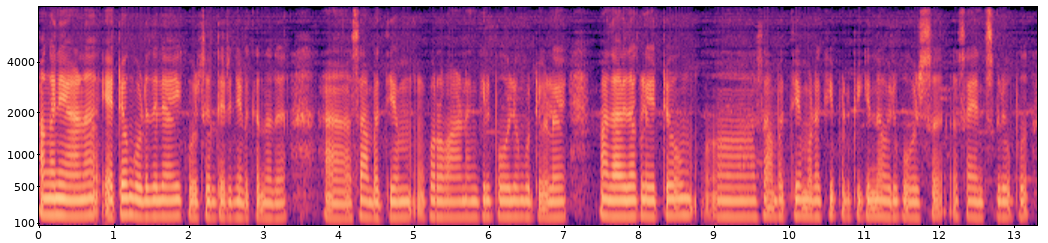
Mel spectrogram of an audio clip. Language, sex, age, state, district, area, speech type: Malayalam, female, 45-60, Kerala, Palakkad, rural, spontaneous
